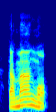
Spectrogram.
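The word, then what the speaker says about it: たまご: amago bien esta locutora esta locutora utiliza la pronunciación este de la gente grande que esta G la pronuncia nasal Entonces no dice tamago Ah dice tamago Ah con una gna sal a ver si la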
